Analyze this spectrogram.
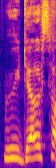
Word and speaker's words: Ruidoso: But you represent the town of Ruidoso, I believe is how you say it, that's been battered by the flash floods this week.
